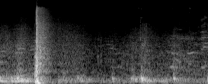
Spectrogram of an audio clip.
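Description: A single sharp, loud bang a little under half a second in, with a short ringing tail: a black-powder musket firing a blank salvo.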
